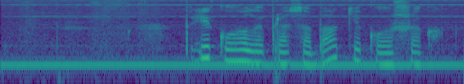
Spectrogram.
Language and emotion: Russian, sad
